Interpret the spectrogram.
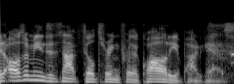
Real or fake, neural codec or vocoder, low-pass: real; none; 7.2 kHz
